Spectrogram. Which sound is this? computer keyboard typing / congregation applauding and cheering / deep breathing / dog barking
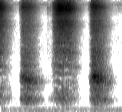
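deep breathing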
